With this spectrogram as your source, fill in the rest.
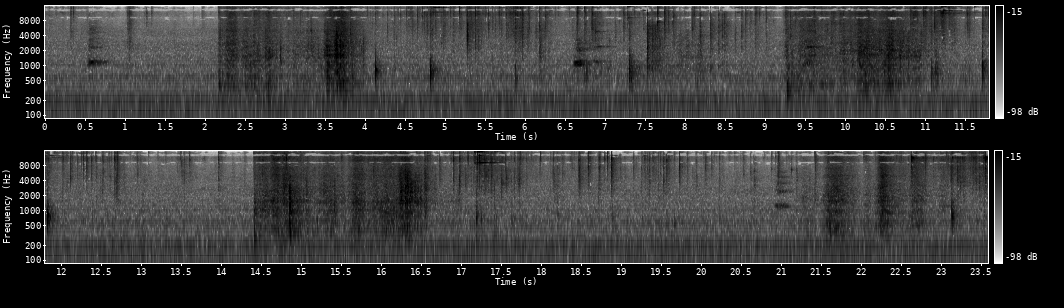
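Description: Small bits of debris patter and rustle as they fall onto a mat.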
